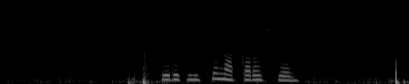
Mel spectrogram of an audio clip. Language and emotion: Russian, neutral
